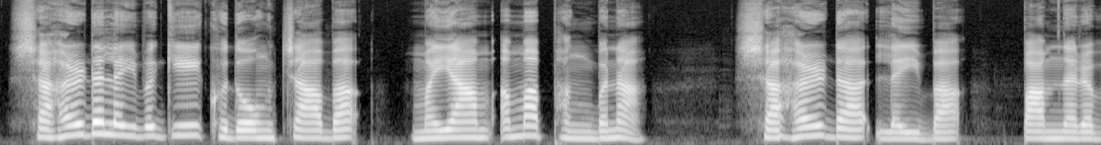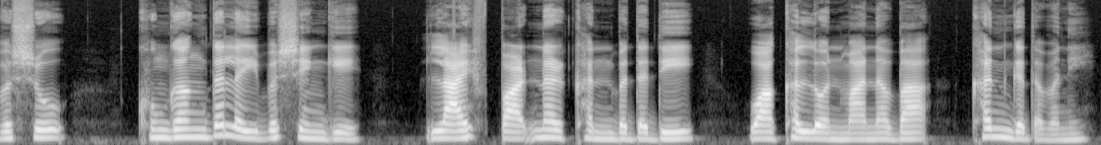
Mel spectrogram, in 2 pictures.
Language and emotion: Manipuri, neutral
